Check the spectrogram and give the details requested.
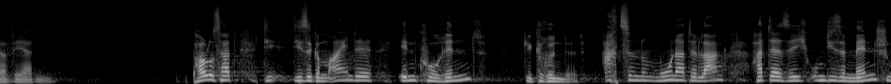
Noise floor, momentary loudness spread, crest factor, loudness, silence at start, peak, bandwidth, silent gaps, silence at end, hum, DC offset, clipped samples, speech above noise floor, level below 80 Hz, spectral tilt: -72 dBFS; 11 LU; 22 dB; -31 LUFS; 0 s; -10 dBFS; 18.5 kHz; none; 0 s; none; under 0.1%; under 0.1%; 42 dB; -72 dBFS; -6 dB/octave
